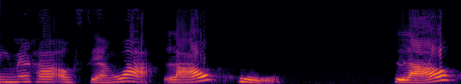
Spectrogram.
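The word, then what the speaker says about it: 老虎: เสือ นั่น เอง นะ คะ ออก เสียง ว่า เล่า ฮู ล่า ฮู นัก เรียน ออก แจ้ง ตาม เรา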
